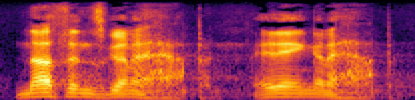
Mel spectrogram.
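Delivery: low, soft resignation; defeated. Retold or imitated. Priests give up before evening, low and defeated. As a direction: give up, voice dropping right down.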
